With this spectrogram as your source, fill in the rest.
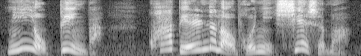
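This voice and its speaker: Woman doing a shrill scolding young woman. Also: wildly swooping pitch, normal speed, darkish tone, dry recording.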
